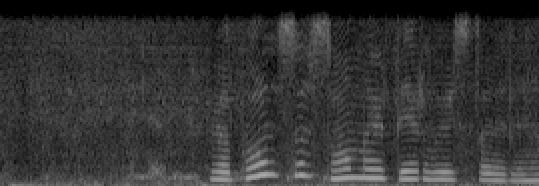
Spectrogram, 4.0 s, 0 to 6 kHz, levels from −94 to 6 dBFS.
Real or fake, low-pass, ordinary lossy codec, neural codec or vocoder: fake; 5.4 kHz; none; codec, 24 kHz, 0.9 kbps, WavTokenizer, small release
